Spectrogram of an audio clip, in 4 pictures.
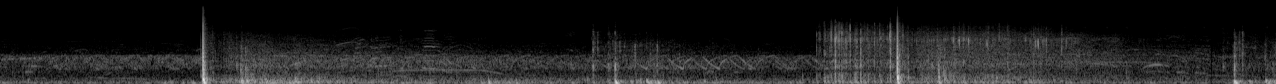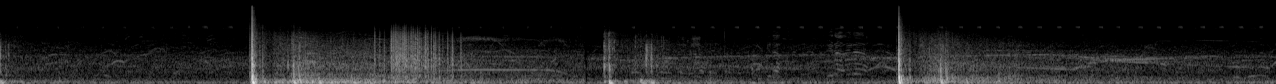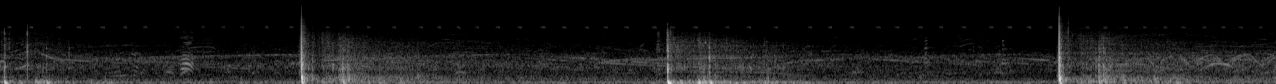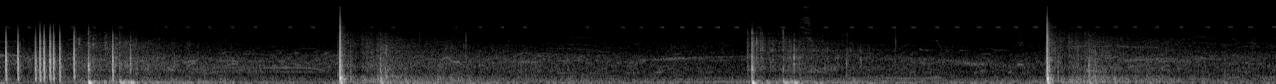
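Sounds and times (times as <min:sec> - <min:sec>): firework whistles: 0:01.6 - 0:51.0
firework bangs: 0:02.0 - 0:07.3, 0:08.1 - 0:13.8, 0:15.2 - 0:27.6, 0:28.4 - 0:31.4, 0:32.0 - 0:33.8, 0:36.0 - 0:48.0, 0:48.6 - 0:51.0
firework pops: 0:05.9 - 0:06.9, 0:08.2 - 0:10.9, 0:12.2 - 0:13.1, 0:18.8 - 0:19.6, 0:38.3 - 0:40.2, 0:45.7 - 0:47.4
fireworks crackling hiss: 0:08.0 - 0:14.1, 0:15.1 - 0:20.3, 0:45.3 - 0:47.5.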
